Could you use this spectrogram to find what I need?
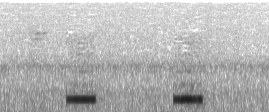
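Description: Telephone call signal tone: two short, steady mid-pitched beeps, evenly spaced and alone over faint background hiss.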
